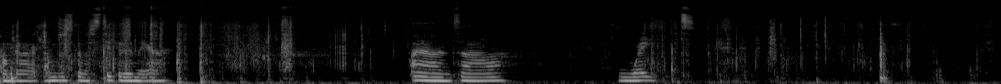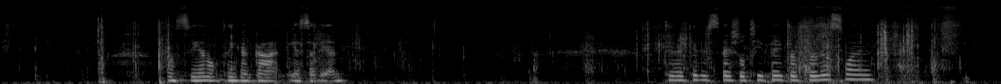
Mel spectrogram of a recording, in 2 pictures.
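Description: Paper pages rustle and flap as they are handled close by.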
